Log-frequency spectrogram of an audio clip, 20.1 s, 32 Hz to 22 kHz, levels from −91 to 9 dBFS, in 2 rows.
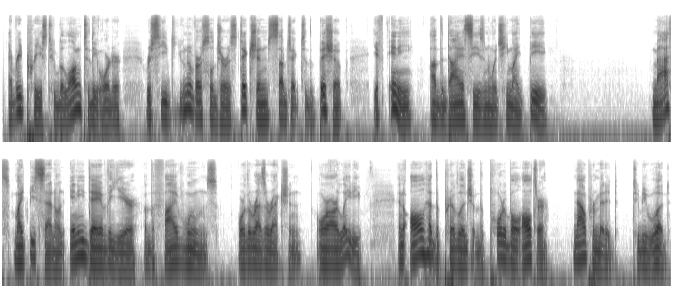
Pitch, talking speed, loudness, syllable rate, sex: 95 Hz, 175 wpm, -20 LUFS, 5.8 syllables/s, male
